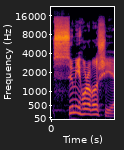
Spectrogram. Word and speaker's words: Tsumihoroboshi: It's called Chapter 6, Tsumihoroboshi, I believe is how it's pronounced.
